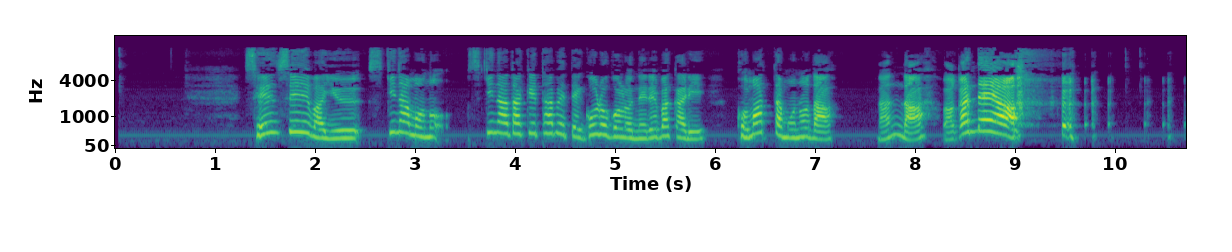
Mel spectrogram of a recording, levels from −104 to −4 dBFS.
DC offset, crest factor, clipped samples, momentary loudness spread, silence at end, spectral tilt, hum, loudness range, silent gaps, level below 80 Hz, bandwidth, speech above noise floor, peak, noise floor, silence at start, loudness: under 0.1%; 22 dB; under 0.1%; 16 LU; 0.9 s; -2.5 dB/octave; none; 8 LU; none; -76 dBFS; 11.5 kHz; 44 dB; 0 dBFS; -65 dBFS; 1.3 s; -20 LUFS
